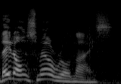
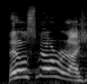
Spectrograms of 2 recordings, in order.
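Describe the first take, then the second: First: Said in the usual way. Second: Higher and louder, "smell" punched; stress on smell. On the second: Shown as a demonstration. Preacher repeating the line to the congregation, stressing smell.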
